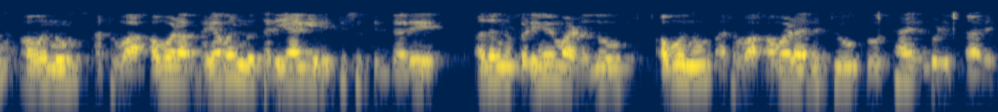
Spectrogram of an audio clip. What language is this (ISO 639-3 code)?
kan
